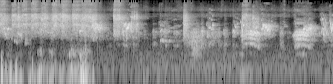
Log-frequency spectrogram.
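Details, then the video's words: Budgerigar kept as a pet giving loud rasping squawks and short chirps in separate bursts about a second apart, with brief near-silent pauses between them. "Parrot Sounds | Budgie Videos"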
